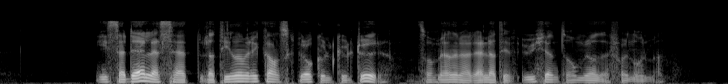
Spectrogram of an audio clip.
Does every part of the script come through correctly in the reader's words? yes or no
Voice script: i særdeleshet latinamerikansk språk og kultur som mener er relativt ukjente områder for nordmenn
yes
